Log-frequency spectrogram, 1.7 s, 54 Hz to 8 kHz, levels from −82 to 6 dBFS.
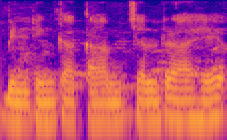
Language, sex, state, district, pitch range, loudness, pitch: Hindi, male, Assam, Hailakandi, 105-110 Hz, -16 LUFS, 105 Hz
